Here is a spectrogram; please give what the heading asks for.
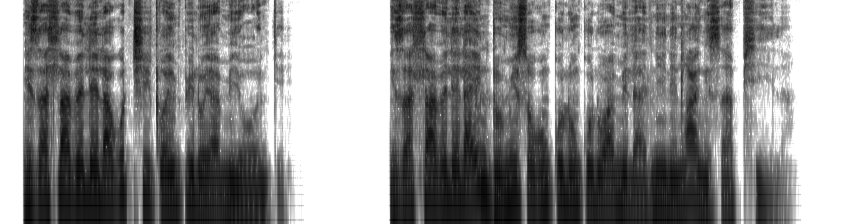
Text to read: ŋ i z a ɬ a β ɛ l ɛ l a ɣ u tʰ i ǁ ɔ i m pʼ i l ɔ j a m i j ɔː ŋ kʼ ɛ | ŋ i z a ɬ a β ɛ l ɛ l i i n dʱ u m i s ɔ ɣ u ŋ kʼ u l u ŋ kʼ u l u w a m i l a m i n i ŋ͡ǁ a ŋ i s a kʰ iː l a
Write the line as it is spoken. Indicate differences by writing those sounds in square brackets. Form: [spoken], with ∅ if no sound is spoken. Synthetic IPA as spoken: ŋ i z a ɬ a β ɛ l ɛ l a ɣ u tʰ i ǁ ɔ i m pʼ i l ɔ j a m i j ɔː ŋ kʼ ɛ | ŋ i z a ɬ a β ɛ l ɛ l [a] i n dʱ u m i s ɔ ɣ u ŋ kʼ u l u ŋ kʼ u l u w a m i l a [n] i n i ŋ͡ǁ a ŋ i s a [pʰ] iː l a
